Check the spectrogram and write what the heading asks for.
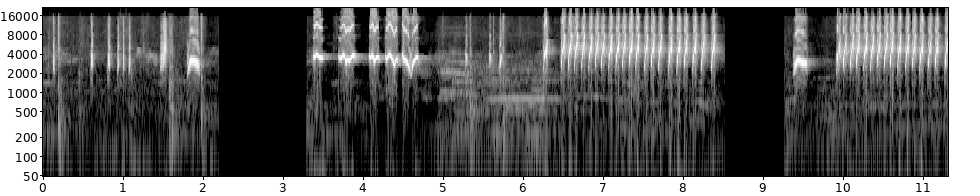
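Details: Scarlet minivet, used to tutor a contest white-rumped shama: scattered chips, then six quick looping whistles, followed by a long rapid rattling chatter, a pause and more chattering.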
